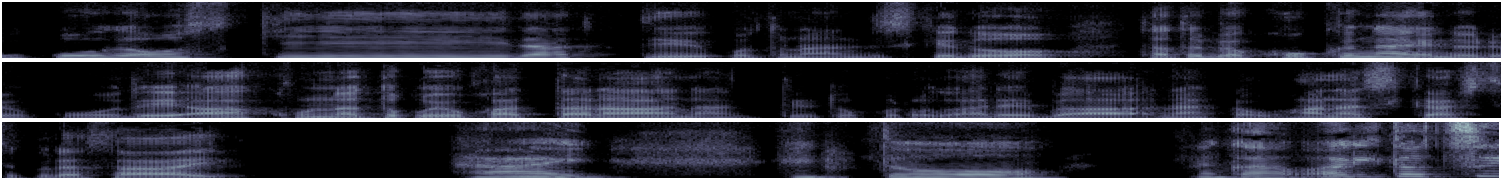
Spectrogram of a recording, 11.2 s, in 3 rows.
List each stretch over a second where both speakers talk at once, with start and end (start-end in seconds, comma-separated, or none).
none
